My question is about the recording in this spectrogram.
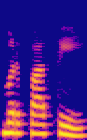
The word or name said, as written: merpati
